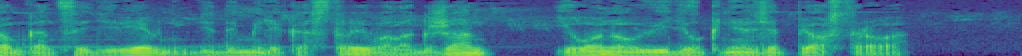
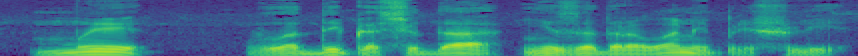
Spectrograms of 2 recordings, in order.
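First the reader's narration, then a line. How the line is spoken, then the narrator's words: Gloomy interruption. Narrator (Russian): мрачно перебил он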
